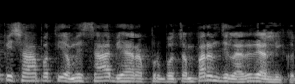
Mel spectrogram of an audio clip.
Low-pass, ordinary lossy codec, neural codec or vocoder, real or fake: 7.2 kHz; AAC, 48 kbps; none; real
